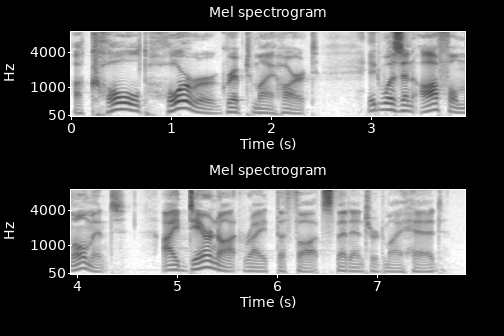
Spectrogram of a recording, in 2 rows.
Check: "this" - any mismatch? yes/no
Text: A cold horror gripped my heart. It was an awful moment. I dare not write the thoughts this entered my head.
yes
